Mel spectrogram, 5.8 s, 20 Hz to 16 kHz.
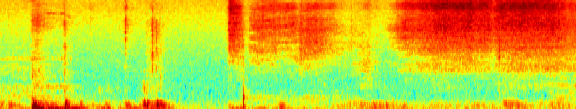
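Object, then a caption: Hardcover notebook with cardboard cover. Fingertips and nails tap, rub and scratch across the glossy floral printed cardboard cover of a closed, solid A5-sized hardcover paper notebook labeled "Notizen". Soft, low thumping taps with short dry clicks come first, followed by a quieter stretch of faint, bright scratchy rubbing.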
